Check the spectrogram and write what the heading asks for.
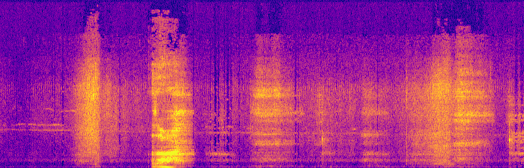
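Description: A man breathing out audibly a few times, soft sigh-like exhalations, with one short spoken word about three seconds in; quiet between them.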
